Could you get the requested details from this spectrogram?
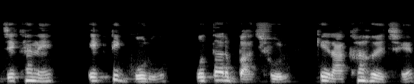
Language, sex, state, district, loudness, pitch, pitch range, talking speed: Bengali, male, West Bengal, North 24 Parganas, -17 LUFS, 170 Hz, 150-180 Hz, 130 wpm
